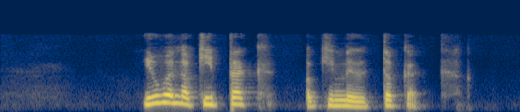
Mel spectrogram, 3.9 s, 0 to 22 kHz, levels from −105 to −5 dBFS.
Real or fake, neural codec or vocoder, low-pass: fake; codec, 16 kHz, 1.1 kbps, Voila-Tokenizer; 7.2 kHz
